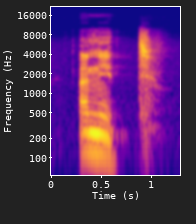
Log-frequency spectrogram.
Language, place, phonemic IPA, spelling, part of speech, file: Occitan, Béarn, /aˈnet/, anet, noun, LL-Q14185 (oci)-anet.wav
- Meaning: 1. duck 2. dill (herb of the species Anethum graveolens)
